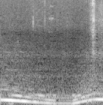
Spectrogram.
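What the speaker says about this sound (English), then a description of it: "Give her a couple of revs." A Scion iQ car engine revs twice, swelling and falling back between throttle blips, close and loud with nobody talking.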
